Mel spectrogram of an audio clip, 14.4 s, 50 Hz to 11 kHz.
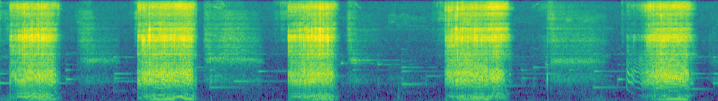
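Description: Loud, rattling snores on each breath, about five in 14 seconds, with faint music in the background.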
